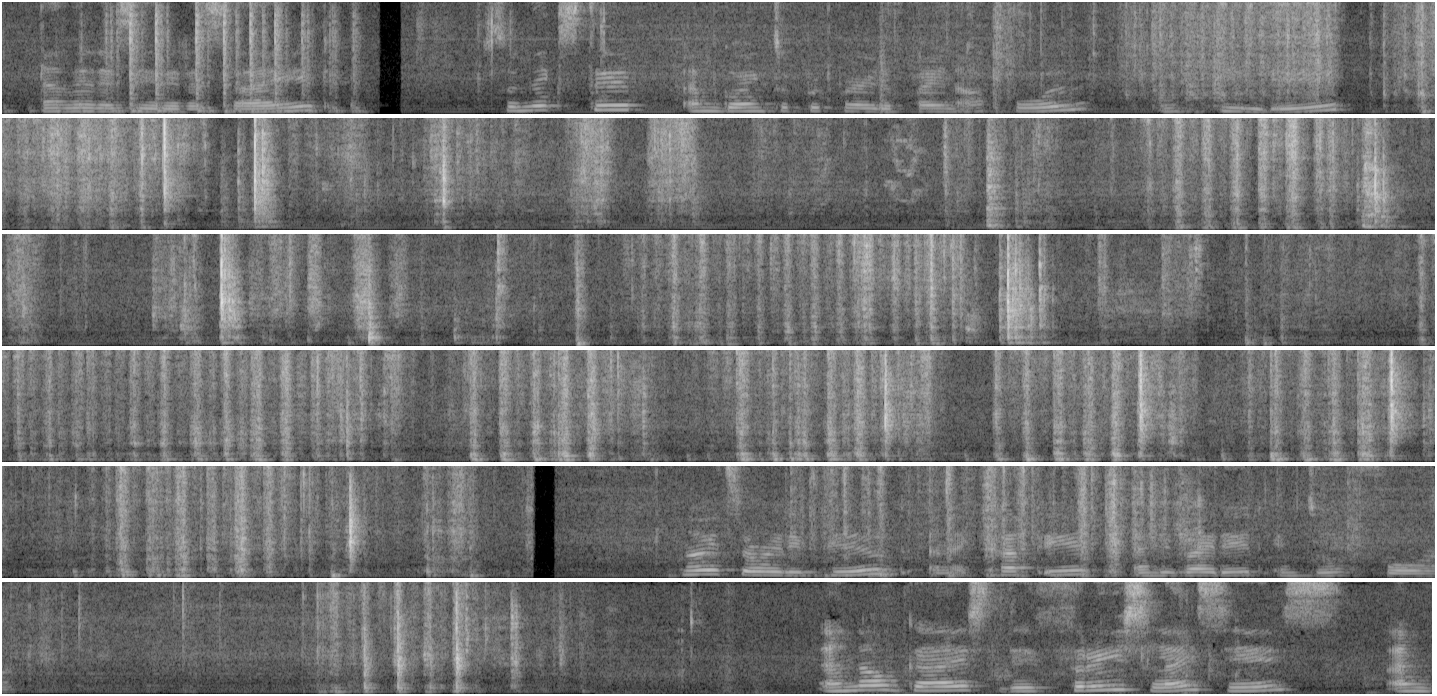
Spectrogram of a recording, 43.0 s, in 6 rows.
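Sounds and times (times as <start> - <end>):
knife cutting pineapple rind: 4.7 - 31.1, 32.4 - 35.3, 37.4 - 38.6.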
